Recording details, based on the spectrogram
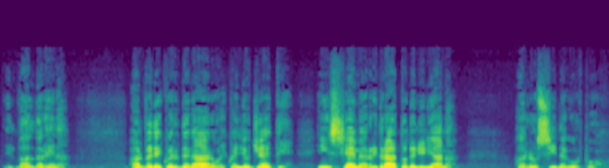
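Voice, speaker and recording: A man with a Roman accent giving an emphatic, declamatory, expressive theatrical reading of literary narration. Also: mid-range voice, normal speed. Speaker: stage actor reading a novel as narrator. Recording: reverberant hall.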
